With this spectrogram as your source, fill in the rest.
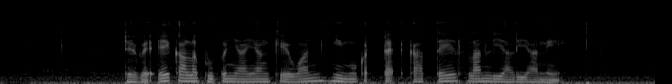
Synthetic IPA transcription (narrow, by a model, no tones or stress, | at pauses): ɖ̪̥ɛ̤weʔekaləb̥ṳpəɲajaŋkḛwanŋiŋukəʈɛ̰ʔkat̪elanlijalijane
